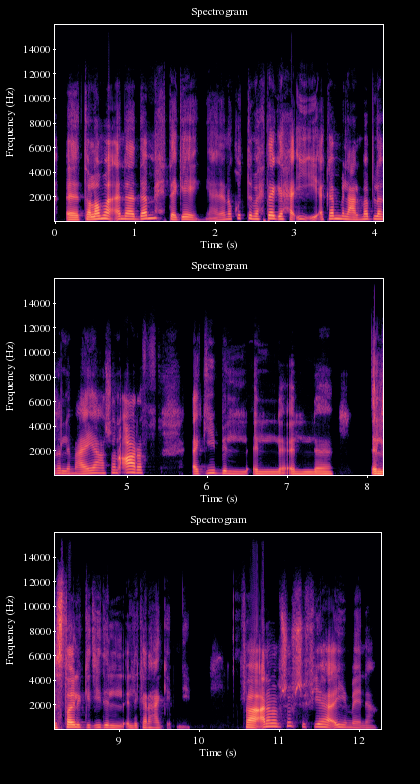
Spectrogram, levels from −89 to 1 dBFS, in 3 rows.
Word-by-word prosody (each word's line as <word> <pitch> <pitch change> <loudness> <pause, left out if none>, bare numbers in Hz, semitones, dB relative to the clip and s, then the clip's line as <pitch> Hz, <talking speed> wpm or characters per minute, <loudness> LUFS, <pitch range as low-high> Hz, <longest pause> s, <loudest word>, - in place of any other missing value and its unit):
آآ، 165 - +4
طالما 205 +8 +4
أنا 215 -1 +3
ده 225 +4 +2
محتاجاه، 190 - -2
يعني 145 +5 -9
أنا 205 - -5
كنت 255 +3 -6
محتاجة 215 +1 +1
حقيقي 210 0 -2
أكمِّل 230 -3 -1
على 180 -1 +2
المبلغ 205 +1 -2
اللي 180 -1 -5
معايا 175 +4 0
عشان 210 +3 -5
أعرف 240 -2 +4 0.6
أجيب 190 +3 -3
ال 160 -4 -6
ال 150 -1 -3 1.2
ال 165 -1 +5
الStyle 200 - +6
الجديد 185 -2 +2
ال 155 -5 -4
اللي 150 - -6
كان 160 +1 -4
عاجبني. 150 -3 -9 0.6
فأنا 190 +6 +6
ما 255 - 0
باشوفش 250 -1 -3
فيها 220 -2 0
أي 190 0 -2
مانع. 155 -4 -9
195 Hz, 160 wpm, -24 LUFS, 170-220 Hz, 1.2 s, الStyle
